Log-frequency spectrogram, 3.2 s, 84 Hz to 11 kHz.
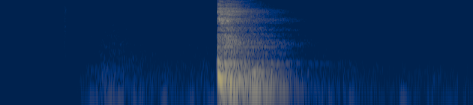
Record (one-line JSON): {"cough_length": "3.2 s", "cough_amplitude": 27492, "cough_signal_mean_std_ratio": 0.24, "survey_phase": "beta (2021-08-13 to 2022-03-07)", "age": "18-44", "gender": "Male", "wearing_mask": "No", "symptom_cough_any": true, "symptom_runny_or_blocked_nose": true, "symptom_fever_high_temperature": true, "smoker_status": "Never smoked", "respiratory_condition_asthma": false, "respiratory_condition_other": false, "recruitment_source": "Test and Trace", "submission_delay": "2 days", "covid_test_result": "Positive", "covid_test_method": "RT-qPCR", "covid_ct_value": 27.8, "covid_ct_gene": "ORF1ab gene", "covid_ct_mean": 29.0, "covid_viral_load": "300 copies/ml", "covid_viral_load_category": "Minimal viral load (< 10K copies/ml)"}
